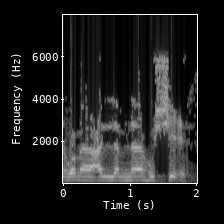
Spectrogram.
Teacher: راء مرققة وقفا، لكن إذا وصلناها الشعر صار مفتوح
